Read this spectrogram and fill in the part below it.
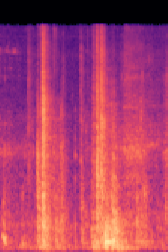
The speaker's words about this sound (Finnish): Voidaan koputtaa. Heillä on ovi, meillä ei.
